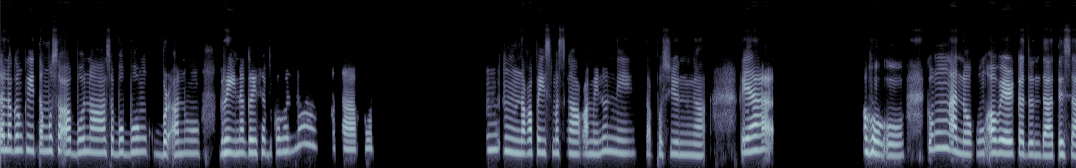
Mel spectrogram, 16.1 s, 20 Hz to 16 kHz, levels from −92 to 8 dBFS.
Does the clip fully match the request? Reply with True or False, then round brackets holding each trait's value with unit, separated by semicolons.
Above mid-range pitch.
True (260 Hz)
